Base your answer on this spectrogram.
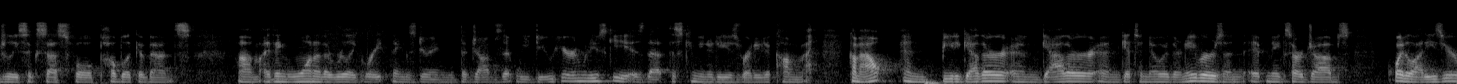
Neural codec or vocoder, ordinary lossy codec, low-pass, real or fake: none; Opus, 16 kbps; 7.2 kHz; real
